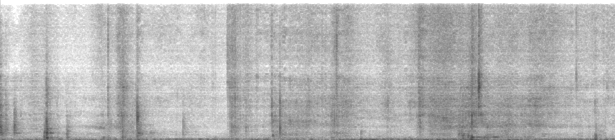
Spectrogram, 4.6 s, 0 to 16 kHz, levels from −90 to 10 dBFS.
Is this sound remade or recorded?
remade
